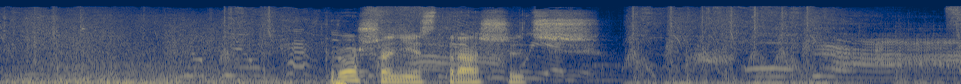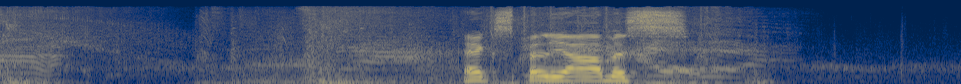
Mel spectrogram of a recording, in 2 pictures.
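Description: Magic spells crackle and burst with sharp blasts.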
